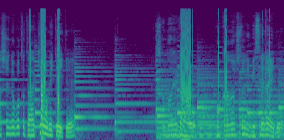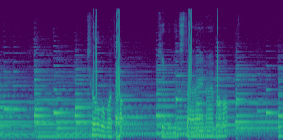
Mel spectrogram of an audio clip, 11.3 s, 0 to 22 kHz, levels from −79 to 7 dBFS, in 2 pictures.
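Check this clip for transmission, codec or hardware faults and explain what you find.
There's integer overflow all through this one, at 0.59–1.19 s, 3.62–3.84 s, 4.37–4.53 s, 5.24–5.39 s, 7.56–7.61 s, 8.01–8.08 s, 9.44–9.51 s and 10.03 s. The louder moments push past the largest integer the format can hold, by up to about 6 dB, and instead of being held at the limit they wrap to the opposite sign. Those peaks flip across the full range, so you get violent cracks, much harsher than ordinary clipping.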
